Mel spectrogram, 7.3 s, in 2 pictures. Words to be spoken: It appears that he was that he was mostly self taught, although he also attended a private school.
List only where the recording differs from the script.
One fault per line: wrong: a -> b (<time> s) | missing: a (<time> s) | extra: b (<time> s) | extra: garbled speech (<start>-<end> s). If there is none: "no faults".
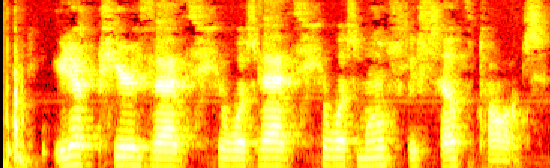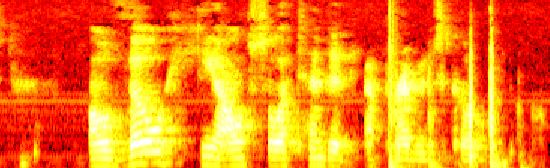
no faults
